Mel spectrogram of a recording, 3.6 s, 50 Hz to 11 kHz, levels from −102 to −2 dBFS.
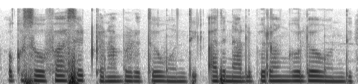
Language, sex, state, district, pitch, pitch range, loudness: Telugu, female, Telangana, Mahabubabad, 180 Hz, 170-180 Hz, -22 LUFS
